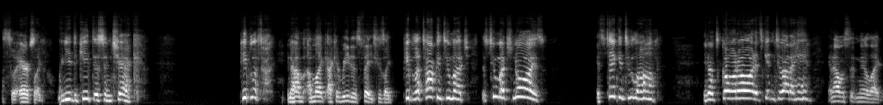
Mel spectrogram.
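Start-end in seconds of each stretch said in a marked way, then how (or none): 1.0-4.6 high, exasperated imitation; Eric getting irritated. Host trying to keep panel in check, mock irritated. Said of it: "he was getting so irritated". 6.7-13.5 very high, worked-up imitation; mock exasperation, pitched far up; Eric getting irritated. Host complaining about a noisy panel, mock irritated. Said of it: "he was getting so irritated".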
